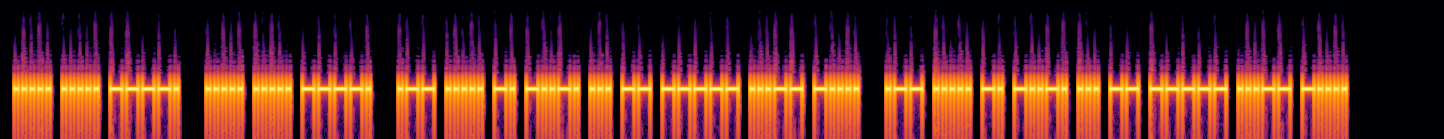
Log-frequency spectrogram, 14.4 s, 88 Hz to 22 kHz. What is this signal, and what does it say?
Morse code, heard as a keyed tone, about 30 wpm, 650 Hz. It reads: 559 559 W5N/SM036 W5N/SM036
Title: SOTA QSO Practice 30wpm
